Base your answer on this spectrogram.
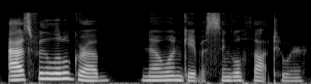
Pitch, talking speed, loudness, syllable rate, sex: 195 Hz, 250 wpm, -19 LUFS, 6.0 syllables/s, female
